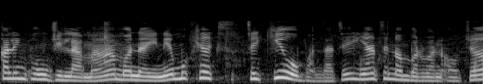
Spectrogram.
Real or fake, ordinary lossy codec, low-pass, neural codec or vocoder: real; none; none; none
